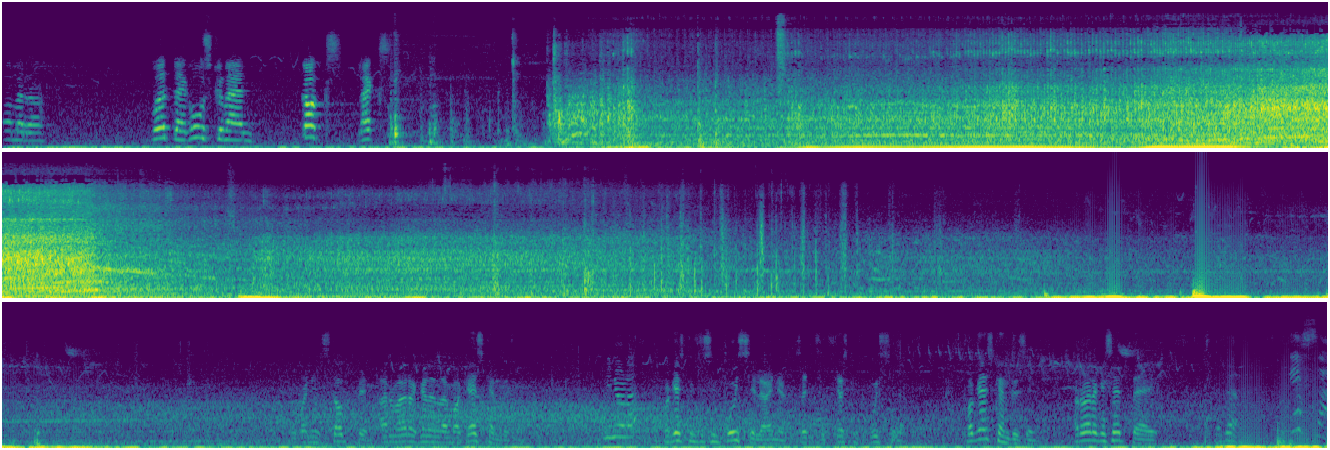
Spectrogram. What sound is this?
Bus starting engine and driving away.
bus, camera, engine, motor, movie, talk, truck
